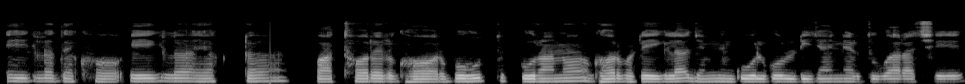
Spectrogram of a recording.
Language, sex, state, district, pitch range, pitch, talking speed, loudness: Bengali, male, West Bengal, Malda, 130-145 Hz, 135 Hz, 110 wpm, -24 LUFS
